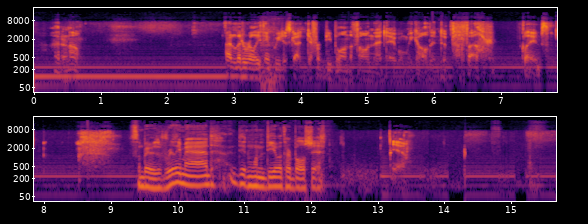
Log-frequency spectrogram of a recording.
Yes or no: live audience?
no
